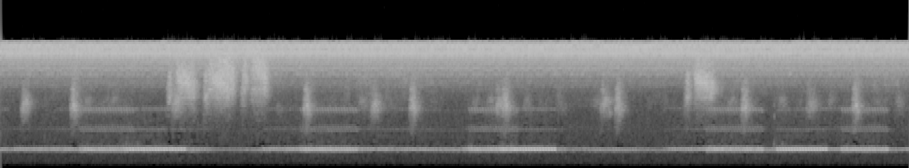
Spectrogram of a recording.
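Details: Grass crickets in Bulgaria calling through a warm summer night, captured with a surround microphone: unbroken shrill trilling that rises in loudness in stretches of about a second, layered with faint rapid higher chirps.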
